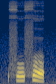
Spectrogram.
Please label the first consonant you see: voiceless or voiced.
voiceless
